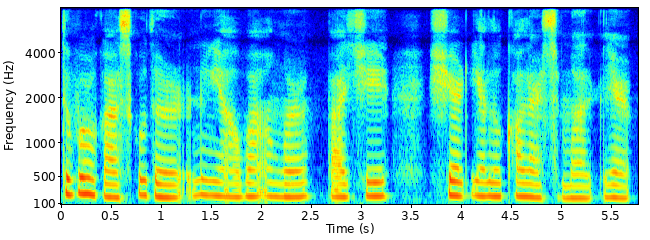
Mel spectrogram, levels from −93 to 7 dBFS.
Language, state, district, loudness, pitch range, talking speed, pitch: Ao, Nagaland, Kohima, -17 LUFS, 185-210 Hz, 125 wpm, 200 Hz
